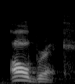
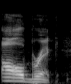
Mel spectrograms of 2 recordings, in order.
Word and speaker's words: Alberich: like i'll be rich and how do you pronounce it all brick all brick jason and jared albrick jared albrick you're a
